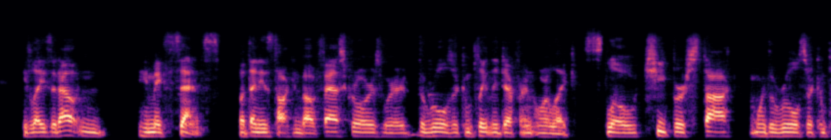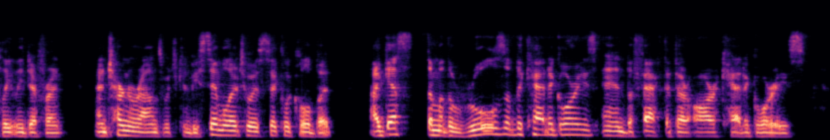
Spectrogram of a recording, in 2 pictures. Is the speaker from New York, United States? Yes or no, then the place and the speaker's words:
yes; Rochester, New York, United States; I grew up near Rochester, New York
